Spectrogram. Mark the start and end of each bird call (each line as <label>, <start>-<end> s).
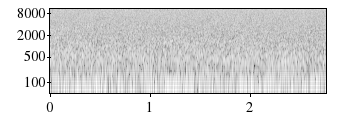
American Robin (Turdus migratorius), 0.0-2.8 s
